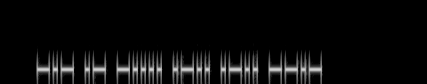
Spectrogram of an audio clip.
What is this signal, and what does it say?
Morse code, heard as a keyed tone, about 30 wpm, 700 Hz. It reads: KA6LLQ
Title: USA Call Signs Repeated 3x 30wpm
